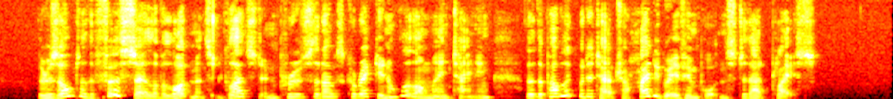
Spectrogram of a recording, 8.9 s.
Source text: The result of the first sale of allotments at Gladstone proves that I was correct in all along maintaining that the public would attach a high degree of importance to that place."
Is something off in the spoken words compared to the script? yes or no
no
